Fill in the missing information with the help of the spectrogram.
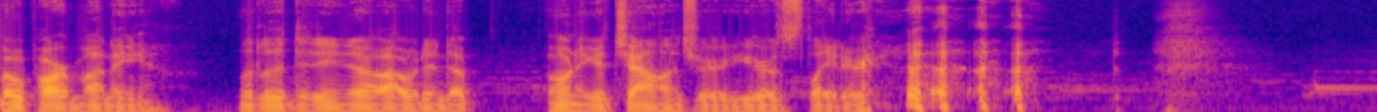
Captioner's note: chuckles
